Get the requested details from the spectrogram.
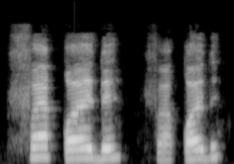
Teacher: قاف کو ہم نے موٹا کر کے پڑھنا ہے ، دال پہ ہم نے قلقلہ کرنا ہے، ہدیہ الى صراط · فقد فقد قاف کو ہم نے موٹا کر کے پڑھنا ہے، دال پہ ہم نے قلقلہ کرنا ہے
